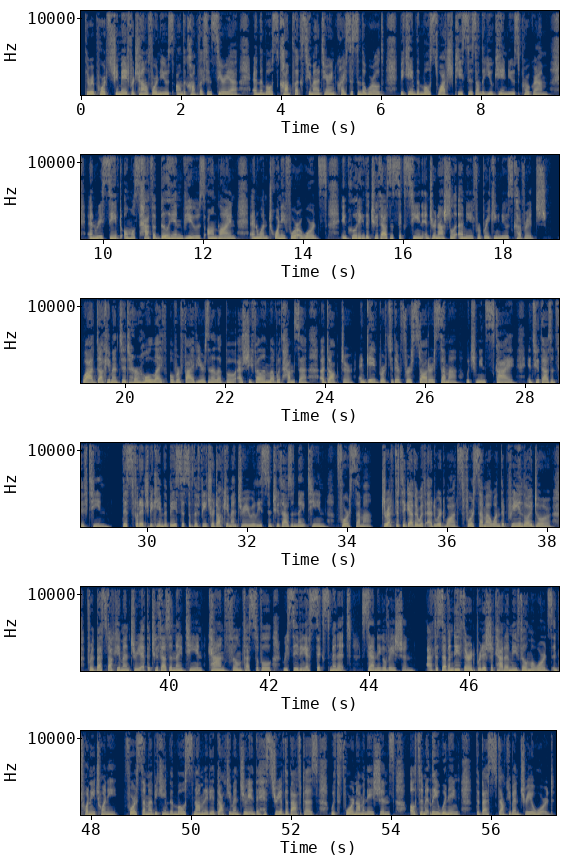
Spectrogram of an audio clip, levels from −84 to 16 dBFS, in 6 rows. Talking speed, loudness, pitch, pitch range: 160 wpm, -25 LUFS, 195 Hz, 175-220 Hz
